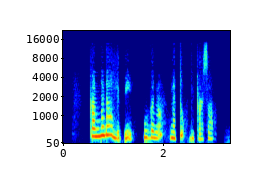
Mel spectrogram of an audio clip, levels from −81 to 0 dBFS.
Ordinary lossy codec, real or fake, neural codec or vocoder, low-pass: none; fake; codec, 44.1 kHz, 0.9 kbps, DAC; 14.4 kHz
